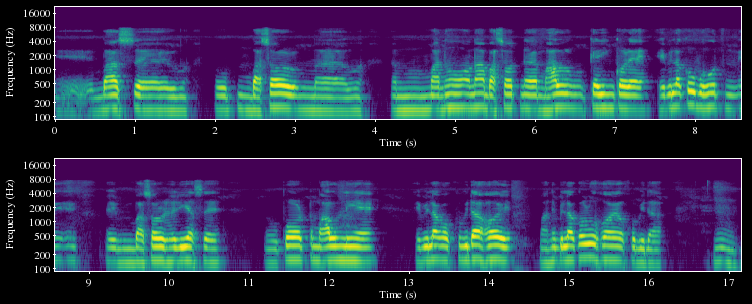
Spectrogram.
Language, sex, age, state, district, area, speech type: Assamese, male, 60+, Assam, Tinsukia, urban, spontaneous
